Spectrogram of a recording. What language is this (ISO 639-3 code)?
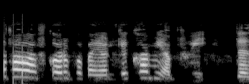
pus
